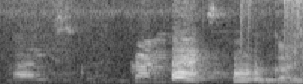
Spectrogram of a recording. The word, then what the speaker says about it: chi: काई square में confuse मत होइएगा, इसकी स्पेलिंग CHI है तो कहीं कहीं ची भी लिखा रहता है, लेकिन इसको प्रोनाउंसिएशन किया जाता है काई स्क्वायर के नाम से।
